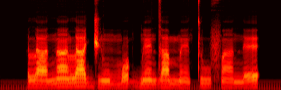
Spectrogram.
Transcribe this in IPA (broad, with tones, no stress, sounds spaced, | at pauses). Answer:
l a˨ n ã˧ l a˧ d͡ʒ ũ˨ m ɔ˨˦ ɡ͡b ɛ̃˧ d a˧ m ɛ̃˨ t u˧ f ã˨ n ɛ˨˦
